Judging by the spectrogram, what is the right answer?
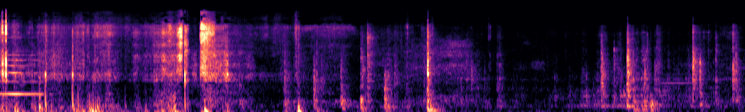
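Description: Hands fitting a battery monitor display cable and its small plug into a plastic instrument panel: a scattered run of small clicks, knocks and rubbing sounds.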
